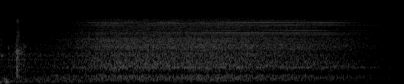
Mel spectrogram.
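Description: Faint, steady hiss of airliner cabin noise from the jet engines, with a thin high whine over it; it fades in during the first second and fades out near the end.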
